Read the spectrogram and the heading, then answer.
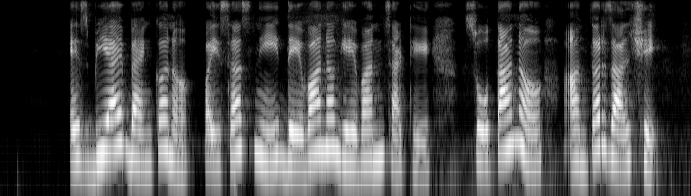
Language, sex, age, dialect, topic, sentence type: Marathi, female, 31-35, Northern Konkan, banking, statement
